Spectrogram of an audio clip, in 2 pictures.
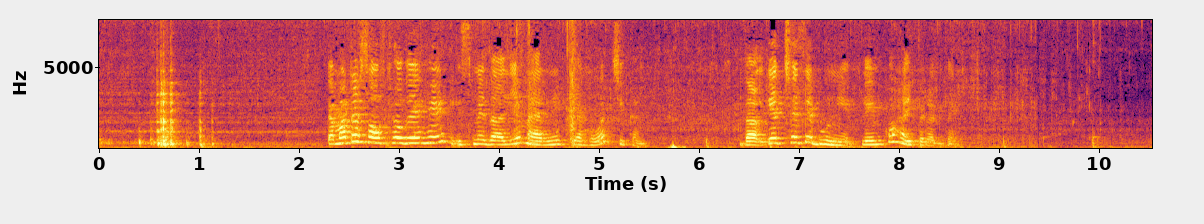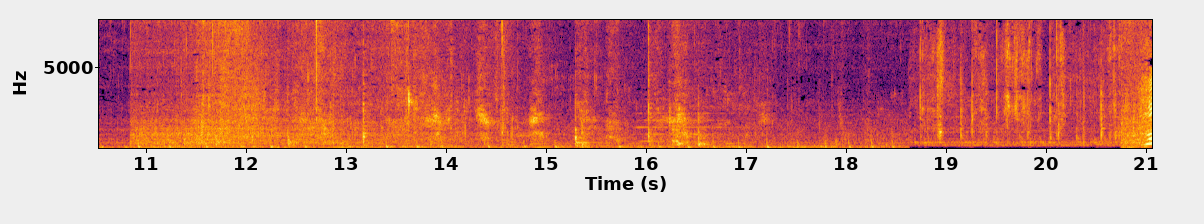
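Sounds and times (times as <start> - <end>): food sizzling in a pan: 0.0 - 19.3, 20.0 - 21.0
spatula scraping a pan: 11.5 - 21.0.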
